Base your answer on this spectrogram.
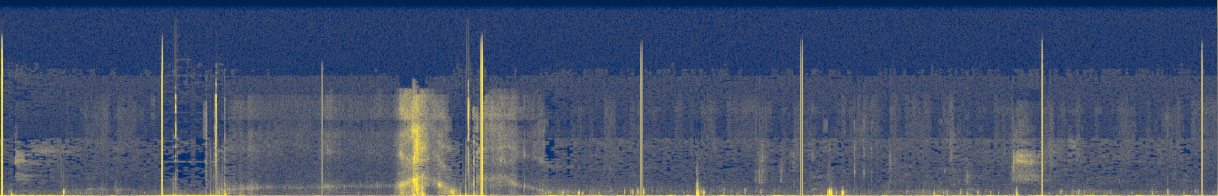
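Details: Stomach after drinking cider (fizzy drink), ASMR recording: low gurgling rumbles and bubbly sounds from moving gas and fluid; ordinary stomach growling (borborygmi).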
